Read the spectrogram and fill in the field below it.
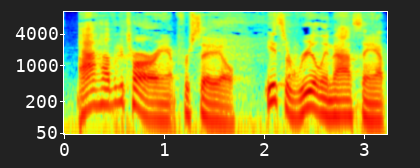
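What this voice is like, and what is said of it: Reads aloud in a twang accent. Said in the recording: “you have to read it with the twang.”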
